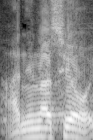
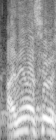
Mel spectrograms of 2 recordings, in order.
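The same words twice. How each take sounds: First: It is low and gruff, like a gangster. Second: It is raised to a high, bright pitch.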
